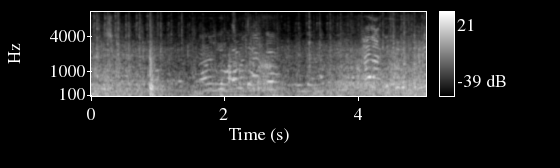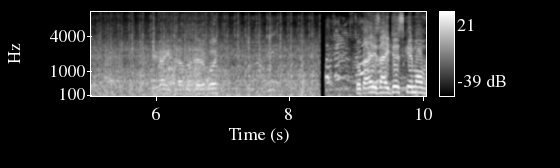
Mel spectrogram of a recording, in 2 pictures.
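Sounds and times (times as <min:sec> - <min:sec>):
men talking: 0:02.0 - 0:10.0.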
